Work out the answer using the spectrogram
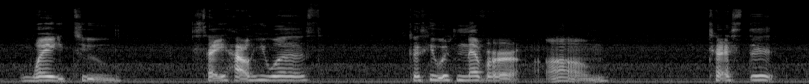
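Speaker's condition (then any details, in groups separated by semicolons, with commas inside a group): Cerebral palsy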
